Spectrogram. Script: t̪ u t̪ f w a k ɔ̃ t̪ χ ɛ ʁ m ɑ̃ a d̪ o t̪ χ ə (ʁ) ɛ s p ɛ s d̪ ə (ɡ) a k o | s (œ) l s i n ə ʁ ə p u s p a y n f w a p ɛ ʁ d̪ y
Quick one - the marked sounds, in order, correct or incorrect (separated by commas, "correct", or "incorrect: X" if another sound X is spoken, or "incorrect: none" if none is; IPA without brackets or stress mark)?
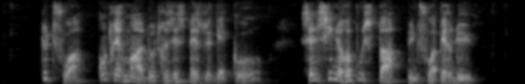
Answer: incorrect: z, correct, incorrect: ɛ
